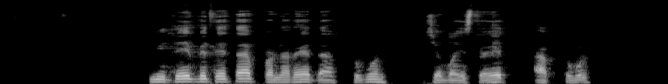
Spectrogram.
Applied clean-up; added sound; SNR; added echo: neural mask model Resemble Enhance denoiser.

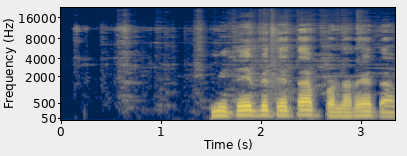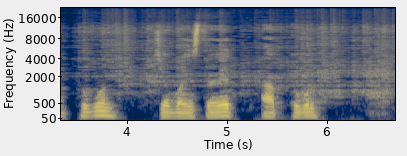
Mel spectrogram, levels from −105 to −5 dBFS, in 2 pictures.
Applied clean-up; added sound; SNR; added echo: none; none; none; none.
